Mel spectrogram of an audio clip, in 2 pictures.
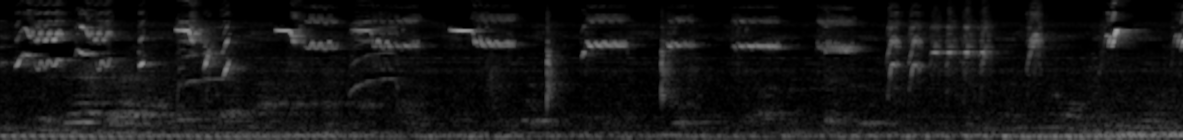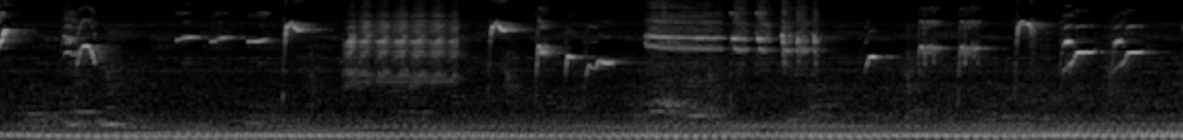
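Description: A flowerpecker gives a rapid run of very high, thin chirps and sharp ticks, with short buzzy bursts partway through, over a low steady hum.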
